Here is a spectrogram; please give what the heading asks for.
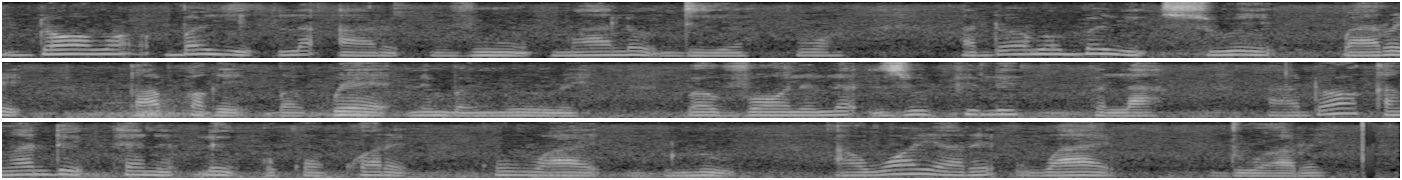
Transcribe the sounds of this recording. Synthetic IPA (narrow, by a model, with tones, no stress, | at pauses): dɔː˦bɔ˦ba˦ji˨la˦ʔa˨ɾɪ˨vũː˨maː˦lʊ˦di˨ɛ˨pʰʊ˦ɔ˦ | a˨dɔː˦bɔ˦ba˦ji˨su˨˦e˦˨k͡pa˨ɾɪ˦ka˨˦pʰɔ˨ɡɪ˨ba˨ɡ͡bɛː˦˨nɪ˦ba˨noː˦ɾɪ˨ | ba˨vɔ˨ɣlɪ˨la˦zu˦pʰi˦lɪ˦pɪ˨la˦ | a˨dɔː˦ka˨ŋa˦dɪ˦pʰɛ˦nɪ˨lɪ˦ʊ˨kɔ˨kʰɔ˦ɾɪ˨kʰʊ˦waː˦ɪ˨bu˨lo˦˨ | a˨wɔ˦ja˨ɾɪ˦waː˦ɪ˨ | dʊ˨a˨ɾɪ˦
